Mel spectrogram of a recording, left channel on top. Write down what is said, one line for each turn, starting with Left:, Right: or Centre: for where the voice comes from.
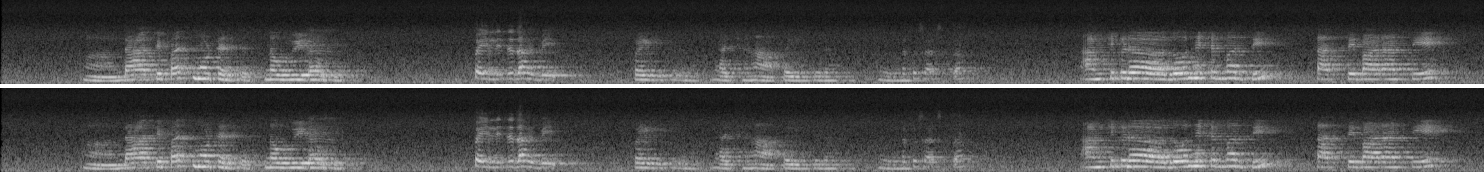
Left: हा दहा ते पाच मोठ्यांचं नववी
Right: हम्म
Left: दहावी
Right: पहिली ते दहावी
Left: पहिली ते दहावी अच्छा हा पहिली ते दहावी बरोबर
Right: अस्त
Left: आमच्याकडं दोन ह्याच्यात भरती सात ते बारा असती एक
